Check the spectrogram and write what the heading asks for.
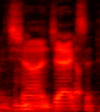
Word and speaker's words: DeSean Jackson: I'm saying that right, DeSean Jackson, yep.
